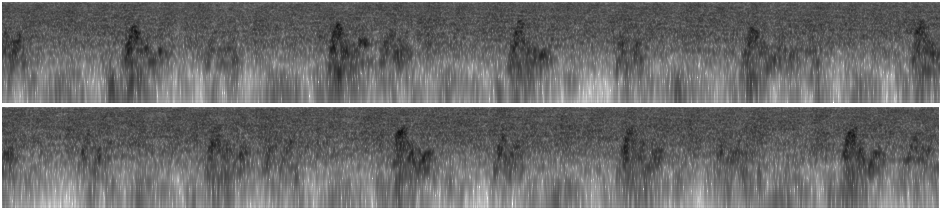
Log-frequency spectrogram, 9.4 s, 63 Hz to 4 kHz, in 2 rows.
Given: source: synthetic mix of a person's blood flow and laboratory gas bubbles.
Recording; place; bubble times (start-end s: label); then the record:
Doppler ultrasound of blood flow; precordium
8.20-8.52 s: bubbles
From the record:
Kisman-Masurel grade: 111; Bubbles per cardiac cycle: 1 to 2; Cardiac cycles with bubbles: 1 to 10%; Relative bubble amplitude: barely perceptible (0.100 to 0.250); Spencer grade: 1 (occasional bubble signal discernible with the cardiac motion signal, with majority of cardiac periods free of bubbles); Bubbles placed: only in the low amplitude regions of the cardiac cycle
